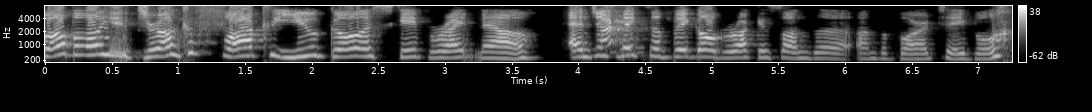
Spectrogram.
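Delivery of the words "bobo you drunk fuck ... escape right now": high, loud yelling at the top of the lungs. Narrating a game, a character jumps onto the bar table: yelling at the top of lungs. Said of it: "he just yells at the top of his lungs".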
